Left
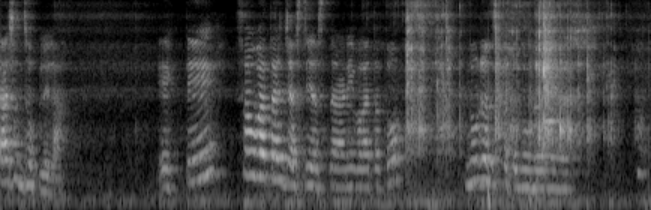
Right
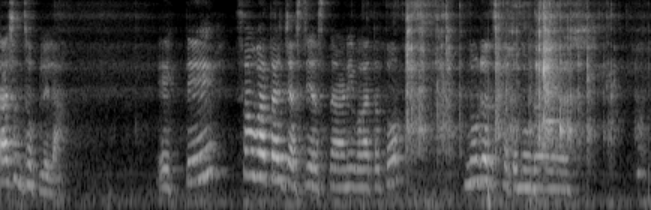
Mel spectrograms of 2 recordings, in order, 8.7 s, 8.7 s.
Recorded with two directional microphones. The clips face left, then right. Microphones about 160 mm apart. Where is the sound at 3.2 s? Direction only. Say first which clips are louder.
Right 3 dB; 25° right (ahead or behind).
